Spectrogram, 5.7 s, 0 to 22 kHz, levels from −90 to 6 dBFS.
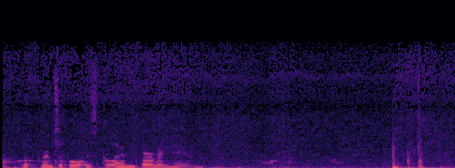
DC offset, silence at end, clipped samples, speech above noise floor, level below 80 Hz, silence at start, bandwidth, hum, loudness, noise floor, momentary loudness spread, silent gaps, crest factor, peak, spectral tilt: under 0.1%; 0 s; under 0.1%; 22 dB; -48 dBFS; 0.05 s; 16.5 kHz; none; -38 LUFS; -59 dBFS; 23 LU; none; 20 dB; -20 dBFS; -7 dB/octave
